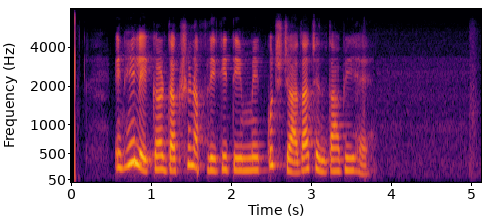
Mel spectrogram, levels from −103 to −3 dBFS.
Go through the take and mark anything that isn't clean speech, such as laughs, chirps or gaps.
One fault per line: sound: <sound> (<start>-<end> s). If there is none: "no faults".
no faults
